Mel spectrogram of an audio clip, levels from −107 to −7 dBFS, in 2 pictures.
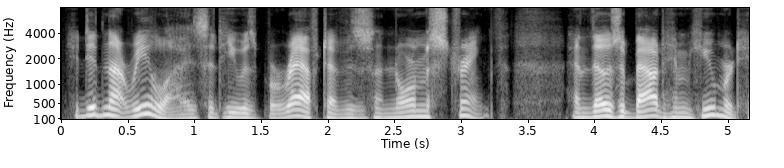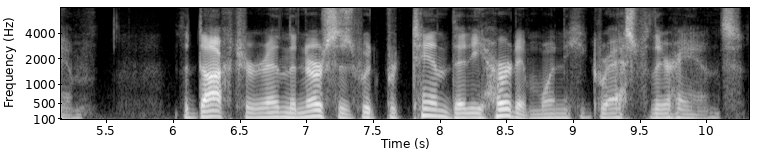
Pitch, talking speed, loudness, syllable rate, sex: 130 Hz, 200 wpm, -22 LUFS, 5.2 syllables/s, male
